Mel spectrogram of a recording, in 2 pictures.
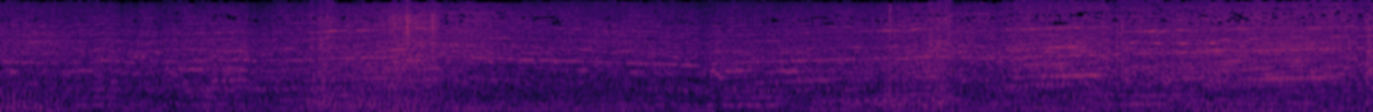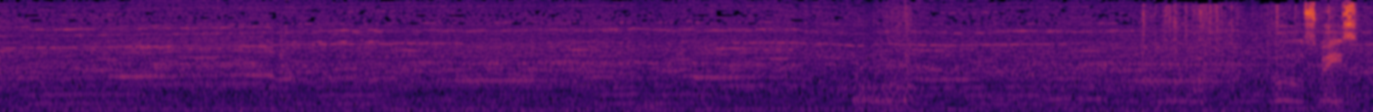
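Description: A race car engine roars steadily, rising and falling in pitch as gears shift.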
